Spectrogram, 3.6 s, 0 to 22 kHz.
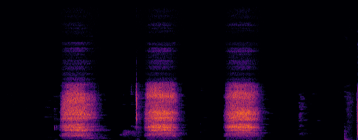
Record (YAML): exhalation_length: 3.6 s
exhalation_amplitude: 11376
exhalation_signal_mean_std_ratio: 0.42
survey_phase: alpha (2021-03-01 to 2021-08-12)
age: 18-44
gender: Female
wearing_mask: 'No'
symptom_none: true
smoker_status: Never smoked
respiratory_condition_asthma: false
respiratory_condition_other: false
recruitment_source: REACT
submission_delay: 2 days
covid_test_result: Negative
covid_test_method: RT-qPCR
